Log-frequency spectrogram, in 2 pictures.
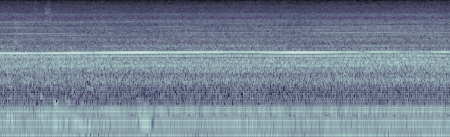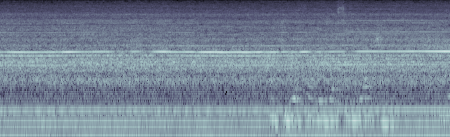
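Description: Hair dryer blowing steadily on a clay pot to firm it up before trimming, a continuous close whirring hum with a constant high whine that holds unchanged for the full stretch, no pauses.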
